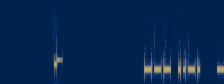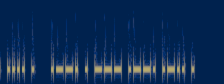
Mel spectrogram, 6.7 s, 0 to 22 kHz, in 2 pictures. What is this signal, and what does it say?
Morse code, heard as a keyed tone, about 29 wpm, 700 Hz. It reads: OF THE PEOPLE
